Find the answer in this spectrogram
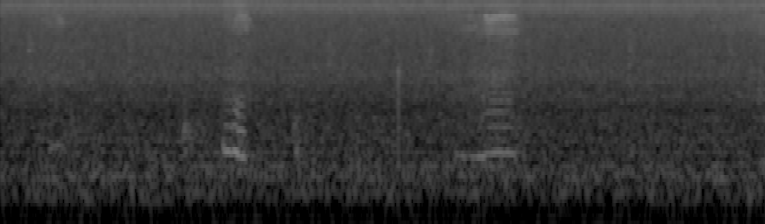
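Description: A sleeping Persian cat snores softly, low rumbling breaths recurring every few seconds.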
